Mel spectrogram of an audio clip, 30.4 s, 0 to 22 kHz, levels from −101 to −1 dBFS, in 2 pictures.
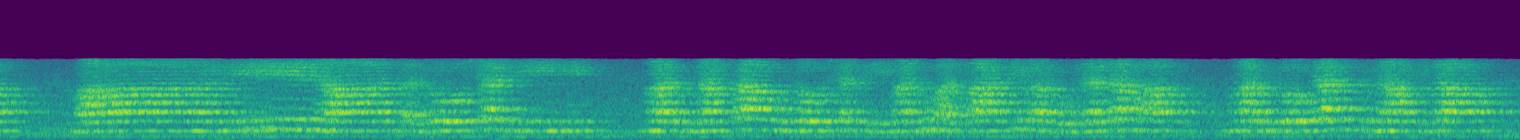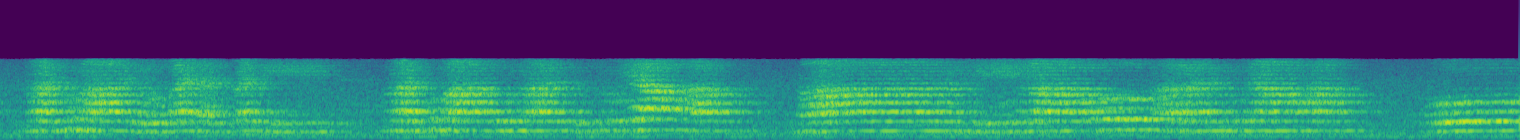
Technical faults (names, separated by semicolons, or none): none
